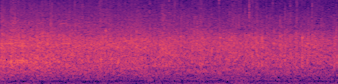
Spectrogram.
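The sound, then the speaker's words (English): An audience at CA church claps together during a sermon, steady, dense applause that holds at an even level for a few seconds, with no voices rising above it. “Now our purpose, you can clap.”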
